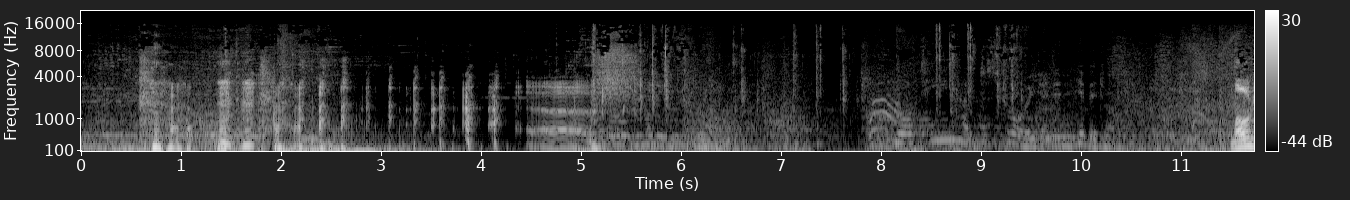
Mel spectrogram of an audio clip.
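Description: Magic spell effects crackle and whoosh in a video game.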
